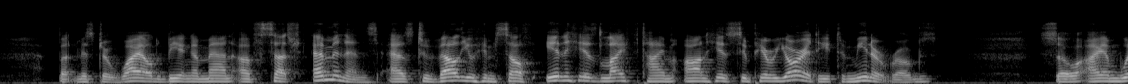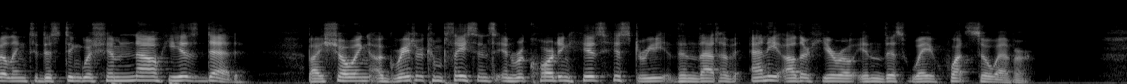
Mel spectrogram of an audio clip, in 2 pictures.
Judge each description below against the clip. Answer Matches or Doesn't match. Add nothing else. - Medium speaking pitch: Matches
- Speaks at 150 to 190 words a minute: Doesn't match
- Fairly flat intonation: Doesn't match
